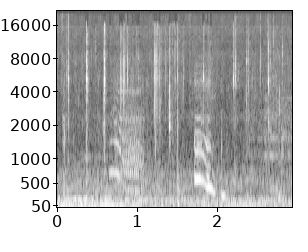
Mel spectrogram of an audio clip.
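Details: Domestic cat indoors at feeding time, one of three house cats, giving two brief meows, the second a falling, bending cry, amid clattering, tapping and a low steady hum.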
